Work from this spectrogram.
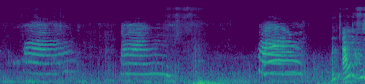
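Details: Weak rescued kittens, found huddled together and fading on the return from a family funeral, cry in three loud, drawn-out, slightly wavering meows about two seconds apart; a person talks between the cries.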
